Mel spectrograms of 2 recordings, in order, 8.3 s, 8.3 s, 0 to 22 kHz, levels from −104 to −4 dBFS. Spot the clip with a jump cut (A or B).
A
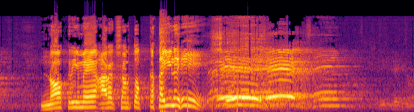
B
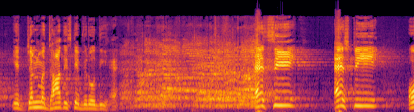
B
